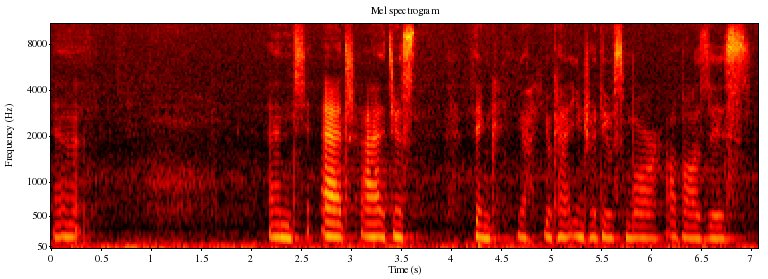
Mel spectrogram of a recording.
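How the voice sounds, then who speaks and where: A woman moderating a panel, handing over to the next speaker in a halting, soft-spoken way. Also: lowish voice, little pitch movement, rough recording.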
